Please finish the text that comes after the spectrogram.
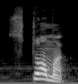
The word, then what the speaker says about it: stomach: যেমন এক্সাম্পল তোমরা দেখো, স্টমাক, STOMACH, স্টমাক, এখানে কিন্তু লাস্টের সিএইচ এর সাউন্ডটা কয়ের মতো হচ্ছে, তার জন্য এটাকে আমরা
